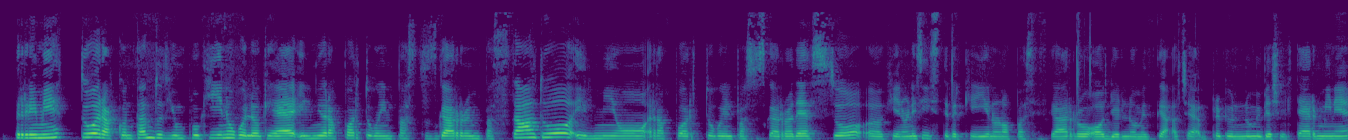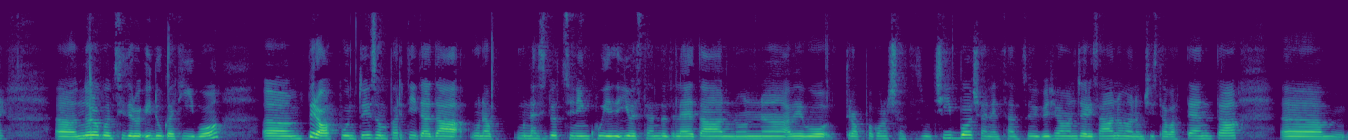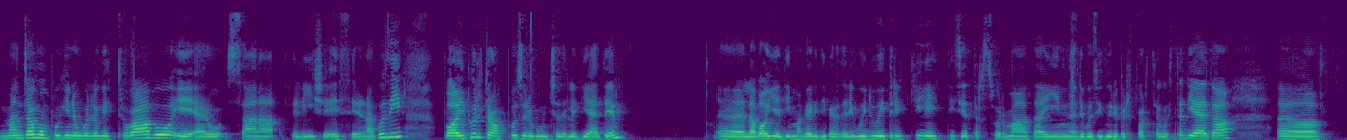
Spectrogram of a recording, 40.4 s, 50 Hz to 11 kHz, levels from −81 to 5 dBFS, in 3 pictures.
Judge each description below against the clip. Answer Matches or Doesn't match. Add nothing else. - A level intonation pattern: Matches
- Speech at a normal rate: Doesn't match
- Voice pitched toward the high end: Matches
